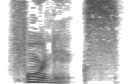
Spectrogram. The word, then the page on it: fornix: American English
